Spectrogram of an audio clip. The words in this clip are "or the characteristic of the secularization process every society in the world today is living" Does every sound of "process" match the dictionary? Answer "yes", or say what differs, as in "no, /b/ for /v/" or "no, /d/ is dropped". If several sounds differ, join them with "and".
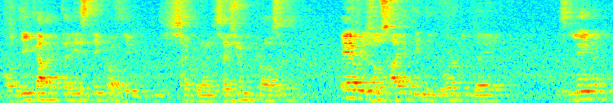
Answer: yes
